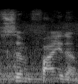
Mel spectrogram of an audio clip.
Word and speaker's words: Symphytum: But once she got the cast on, this is called Symphytum. That's the Latin. Okay? Symphytum. S-Y-M-P-H-Y-T-U-M.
